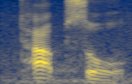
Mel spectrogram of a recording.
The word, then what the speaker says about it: Topsail: I'm on an island it's called top sale Island North Carolina we the locals pronounce it top Soul Island well somebody hears me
